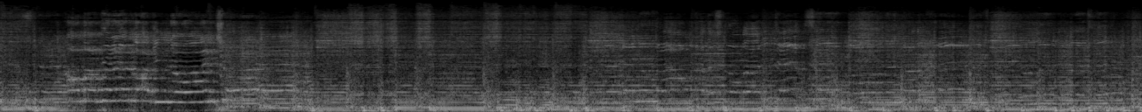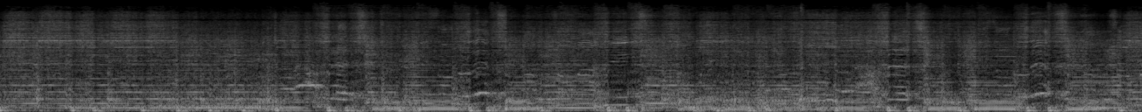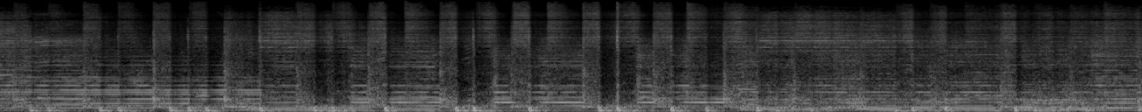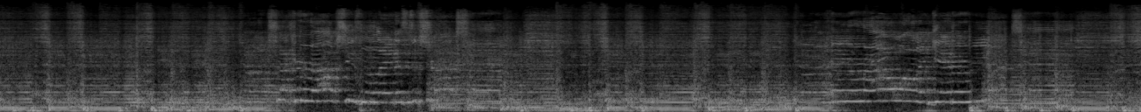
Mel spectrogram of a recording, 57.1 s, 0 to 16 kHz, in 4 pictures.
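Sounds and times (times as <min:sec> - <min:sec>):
person singing: 0:00.0 - 0:04.0, 0:07.3 - 0:15.6, 0:17.6 - 0:30.1, 0:45.6 - 0:49.6, 0:52.6 - 0:57.0
bass guitar: 0:00.0 - 0:57.0
drum kit: 0:00.0 - 0:57.0
electric guitar: 0:00.0 - 0:57.0.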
